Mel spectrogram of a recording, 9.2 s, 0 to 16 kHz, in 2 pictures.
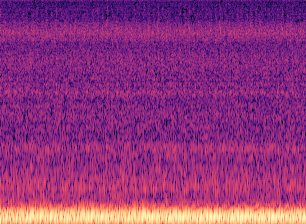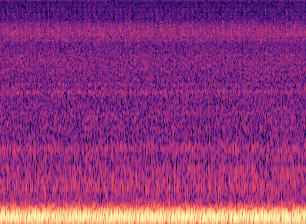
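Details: Porsche at idle with P0303: steady low idle with uneven loping beat around three per second; cylinder 3 misfire, diagnosed by swapping components, cause not stated.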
